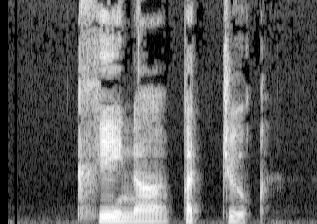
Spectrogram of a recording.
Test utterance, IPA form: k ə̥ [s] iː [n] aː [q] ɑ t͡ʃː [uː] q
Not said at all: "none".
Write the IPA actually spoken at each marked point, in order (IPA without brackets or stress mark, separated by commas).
x, n, q, uː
